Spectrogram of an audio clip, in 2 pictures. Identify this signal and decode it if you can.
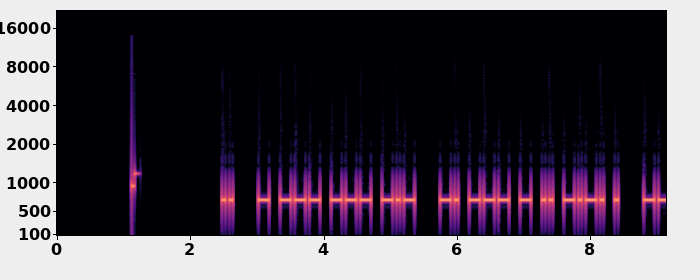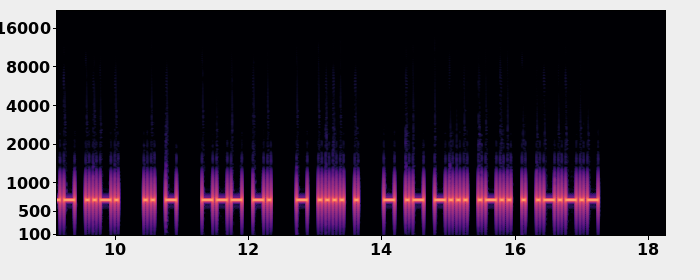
Morse code, heard as a keyed tone, about 22 wpm, 700 Hz. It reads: I TOOK NOTICE OF IT ON THE TABLE.
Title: Sentences from Top 1000 Words - Review Part 2 - 22wpm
